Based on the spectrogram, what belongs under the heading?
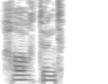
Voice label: "hortend", German; adjectives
